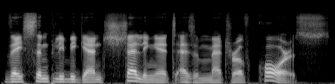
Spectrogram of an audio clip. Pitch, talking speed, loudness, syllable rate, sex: 110 Hz, 180 wpm, -19 LUFS, 4.6 syllables/s, male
